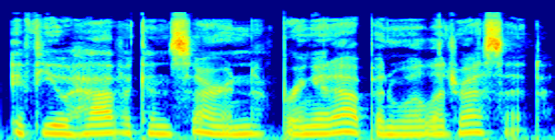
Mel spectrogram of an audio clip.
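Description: Woman playing a low, gravelly female enforcer. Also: steady tone, a little fast, mellow, dry recording. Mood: cool, firm. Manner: controlled, curt, businesslike. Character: cool dutiful female enforcer of a werewolf alpha. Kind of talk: audio roleplay drama acting.

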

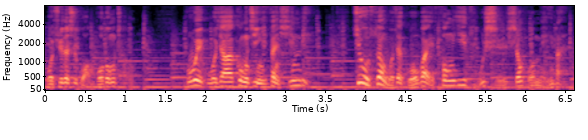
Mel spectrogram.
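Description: An actor playing an earnest, patriotic radio engineer in a radio drama, speaking with measured conviction. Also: male voice, on the high side, big pitch swings. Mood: earnest, reflective. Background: music.

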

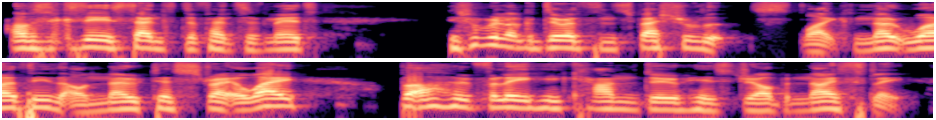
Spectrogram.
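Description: A young man hosting casual game commentary, his voice croaky and rough from a sore throat, chatty and upbeat. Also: medium pitch, fast talker, a bit bright, dry recording. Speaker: gaming channel host.

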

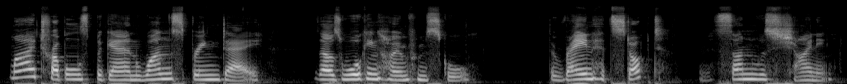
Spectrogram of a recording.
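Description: A young woman reads a picture book aloud for children. Her voice is fairly high, and she goes slowly and expressively, with deliberate phrasing and questions to the listener. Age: young adult. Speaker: storytime reader. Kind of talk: children's storybook read-aloud. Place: indoor room with couch and bookshelves.

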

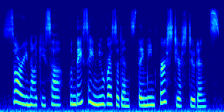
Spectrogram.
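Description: Woman voicing a teasing schoolgirl roommate, high voice, playful, fan dub. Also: lively intonation, normal speed. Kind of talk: amateur anime fan dub.

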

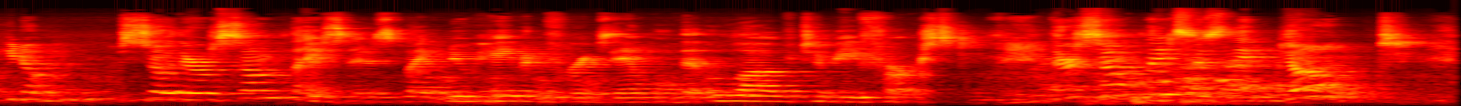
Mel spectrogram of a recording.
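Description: A woman moderating a public panel discussion and talking with the speakers and audience. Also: on the high side. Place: conference room, indoors. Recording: very echoey room, distant mic.

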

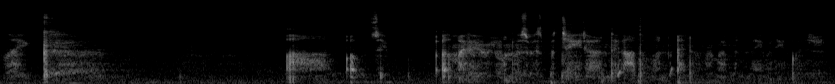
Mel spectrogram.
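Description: A young woman from Russia with a Russian accent, whispering softly and closely as an ASMR host answering viewer questions, with pauses and fillers. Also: low-quality recording. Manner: soft whisper, close to the mic, halting with fillers. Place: small dark room indoors.

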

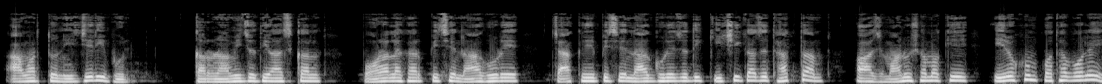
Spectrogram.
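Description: A man acts out a downhearted young villager from a cartoon folk tale. His voice is fairly high and soft-edged, with an earnest, plaintive way of talking. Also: steady tone, normal speed, lightly acted. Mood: dejected. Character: Rafiq, dejected educated jobless village young man.

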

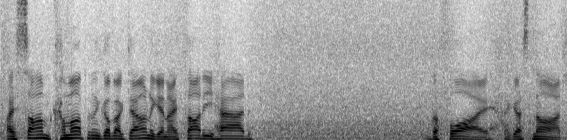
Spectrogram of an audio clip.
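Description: A woman narrating casually to viewers while fishing a mountain creek, chatty and breaking into excited exclamations, recorded on a point-of-view action camera outdoors. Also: sits low. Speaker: fishing vlogger. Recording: loud rushing creek noise. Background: rushing stream water.

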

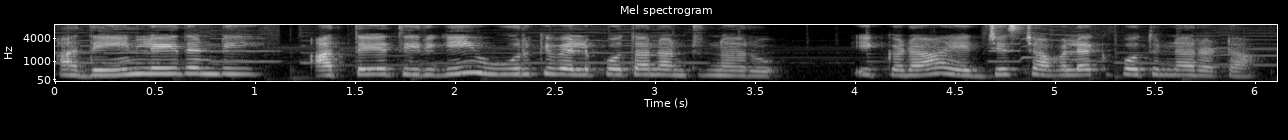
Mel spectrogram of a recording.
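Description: Woman voicing a high-pitched, considerate young daughter-in-law. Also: steady tone, moderate pace, lightly acted. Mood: explaining. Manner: polite, coaxing. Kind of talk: animated moral story dialogue. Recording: faint music bed behind the voice.

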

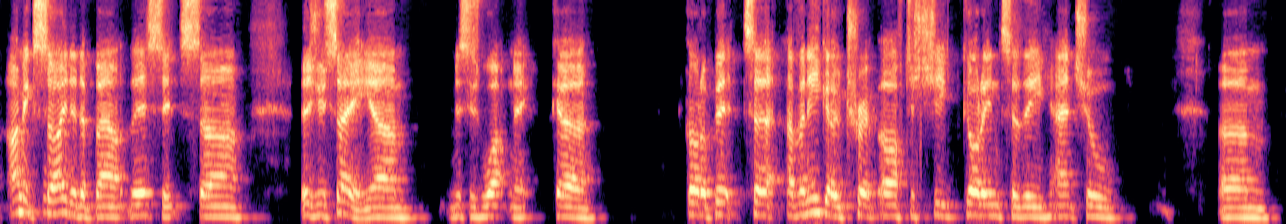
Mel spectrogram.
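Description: An older Englishman talks slowly on a video call, pausing with ums and uhs. He speaks haltingly and chuckles now and then. His webcam picks up a plain home room. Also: mid-range voice, fairly bright tone, rough recording. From England. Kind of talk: casual group video call.

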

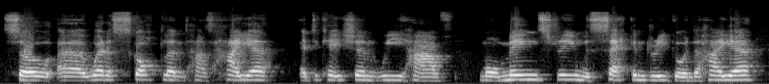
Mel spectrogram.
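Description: A woman's voice: medium pitch, fairly even intonation, unhurried, hardly any pauses, darkish tone. A middle-aged woman with a Welsh accent, a music teacher chatting as a guest on a video call from home. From Wales. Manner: chatty, friendly, explains at length. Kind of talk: casual interview chat. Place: home room, indoors. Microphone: video call webcam.

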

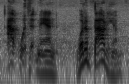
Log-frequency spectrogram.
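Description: An actor playing a stern, ruthless, sardonic official in an audio drama, blunt and gruff. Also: male voice, deep voice, sing-song, moderate pace, pushed and bright, full character voice.

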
